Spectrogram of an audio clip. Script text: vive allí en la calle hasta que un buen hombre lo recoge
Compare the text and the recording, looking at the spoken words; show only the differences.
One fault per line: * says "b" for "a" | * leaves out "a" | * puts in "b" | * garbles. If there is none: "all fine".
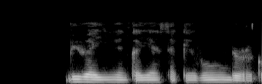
* leaves out "buen hombre"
